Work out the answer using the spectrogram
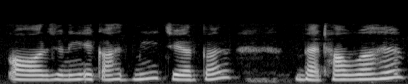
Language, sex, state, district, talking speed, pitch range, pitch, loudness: Hindi, female, Uttar Pradesh, Lucknow, 120 wpm, 220-245 Hz, 230 Hz, -18 LUFS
